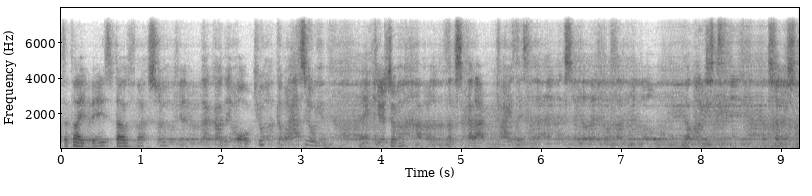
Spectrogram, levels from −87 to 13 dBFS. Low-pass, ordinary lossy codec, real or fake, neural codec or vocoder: 7.2 kHz; none; fake; codec, 16 kHz in and 24 kHz out, 0.6 kbps, FocalCodec, streaming, 2048 codes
